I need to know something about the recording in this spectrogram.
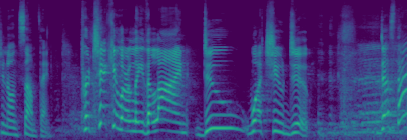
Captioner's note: audience snickering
